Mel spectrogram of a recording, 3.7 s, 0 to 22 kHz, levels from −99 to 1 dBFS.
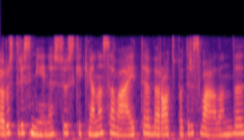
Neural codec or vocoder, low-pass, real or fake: none; 7.2 kHz; real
